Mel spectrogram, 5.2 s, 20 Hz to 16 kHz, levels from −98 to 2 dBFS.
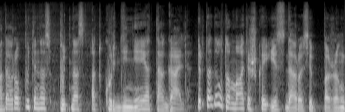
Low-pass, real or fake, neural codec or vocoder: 14.4 kHz; real; none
